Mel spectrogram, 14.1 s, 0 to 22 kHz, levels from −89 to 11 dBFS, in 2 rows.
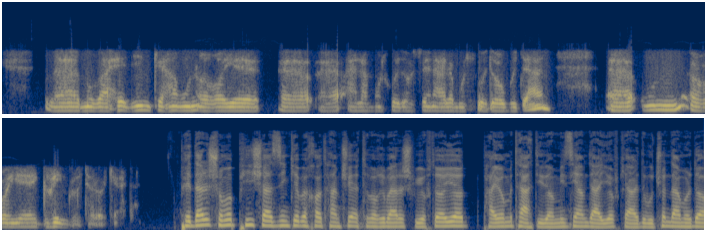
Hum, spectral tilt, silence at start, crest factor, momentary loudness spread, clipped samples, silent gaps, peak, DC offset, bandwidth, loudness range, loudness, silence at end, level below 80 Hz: none; -6 dB/octave; 0.05 s; 18 dB; 11 LU; under 0.1%; none; -2 dBFS; under 0.1%; 13.5 kHz; 3 LU; -20 LUFS; 0 s; -48 dBFS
